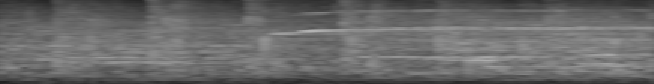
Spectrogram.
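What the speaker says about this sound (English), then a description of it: "They've got a good-sized crowd, and they're making some noise." A good-sized crowd at a high school volleyball match between Lorain and Bedford applauds and cheers. A busy, hissing wash of clapping and whistling fills the gym while a commentator talks over it.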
